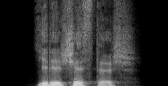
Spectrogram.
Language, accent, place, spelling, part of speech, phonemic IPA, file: German, Germany, Berlin, jiddischistisch, adjective, /jɪdɪˈʃɪstɪʃ/, De-jiddischistisch.ogg
- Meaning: Yiddishist, Yiddishistic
